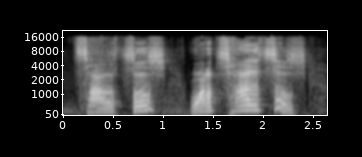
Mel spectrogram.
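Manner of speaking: very high, cave-creature style voice. Listing impressions they can do, the speaker demonstrates a Gollum impression. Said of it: "The only one I could also do is".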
